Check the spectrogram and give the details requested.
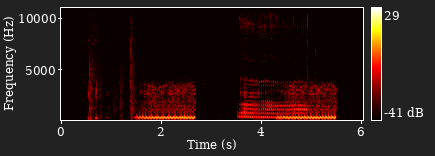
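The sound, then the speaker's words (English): An outgoing phone call ringing: a short burst of clicks and button tones, then two long, steady electronic ring tones with a buzzy harmonic hum, separated by a brief pause. “Oh, he didn't say no, so I'm calling.”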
